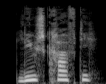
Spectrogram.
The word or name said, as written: livskraftig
